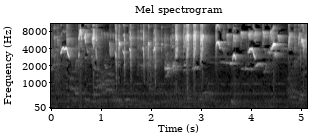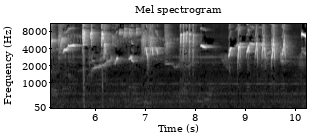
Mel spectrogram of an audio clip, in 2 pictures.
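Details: Long stretch of busy, high-pitched twittering and chips from a young purple-throated sunbird learning its song, delivered as excited 'ngobra emosi' chatter meant to stimulate other young sunbirds to sing.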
